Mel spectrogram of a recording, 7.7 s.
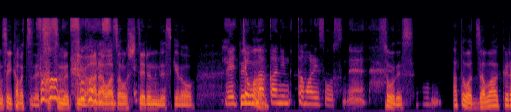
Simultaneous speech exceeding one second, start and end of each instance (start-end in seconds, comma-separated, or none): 0.5-1.9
